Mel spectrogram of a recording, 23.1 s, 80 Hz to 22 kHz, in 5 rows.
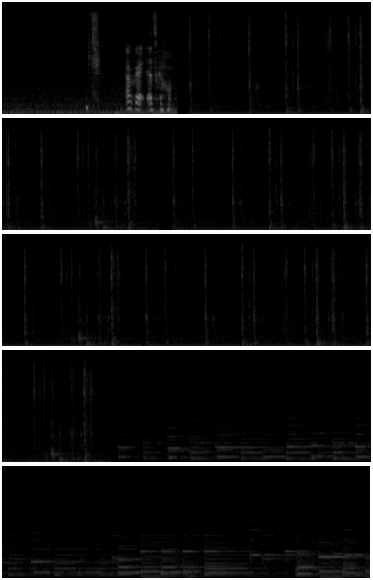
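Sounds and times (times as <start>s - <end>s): computer keyboard typing: 2.4s - 15.2s
piano music: 15.3s - 23.0s.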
